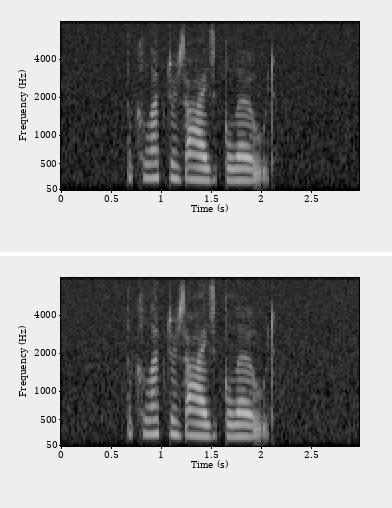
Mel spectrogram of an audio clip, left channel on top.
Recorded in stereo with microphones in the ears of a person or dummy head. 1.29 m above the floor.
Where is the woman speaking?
5° right (ahead or behind).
